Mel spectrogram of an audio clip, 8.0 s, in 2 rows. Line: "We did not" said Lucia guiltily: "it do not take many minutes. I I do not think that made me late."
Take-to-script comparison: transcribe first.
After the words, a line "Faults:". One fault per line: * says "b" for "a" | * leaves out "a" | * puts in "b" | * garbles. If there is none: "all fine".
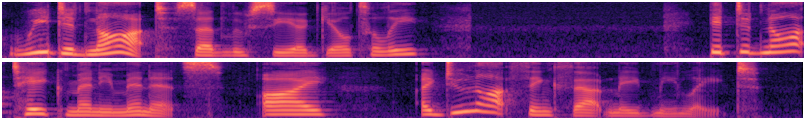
"We did not" said Lucia guiltily: "it did not take many minutes. I I do not think that made me late."
Faults:
* says "did" for "do"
